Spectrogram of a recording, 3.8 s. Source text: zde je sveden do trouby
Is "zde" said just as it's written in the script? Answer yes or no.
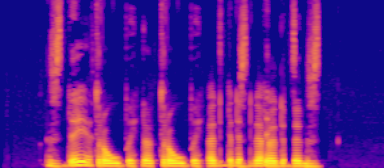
yes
